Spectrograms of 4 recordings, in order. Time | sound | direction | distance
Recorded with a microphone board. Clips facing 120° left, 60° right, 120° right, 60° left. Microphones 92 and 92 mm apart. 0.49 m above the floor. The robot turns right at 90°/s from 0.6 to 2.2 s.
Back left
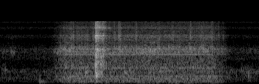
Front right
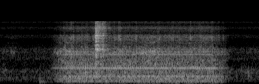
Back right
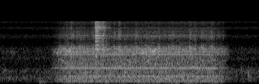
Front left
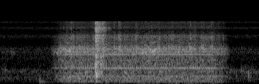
0.6 | cutlery clinking | 35° left | ?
